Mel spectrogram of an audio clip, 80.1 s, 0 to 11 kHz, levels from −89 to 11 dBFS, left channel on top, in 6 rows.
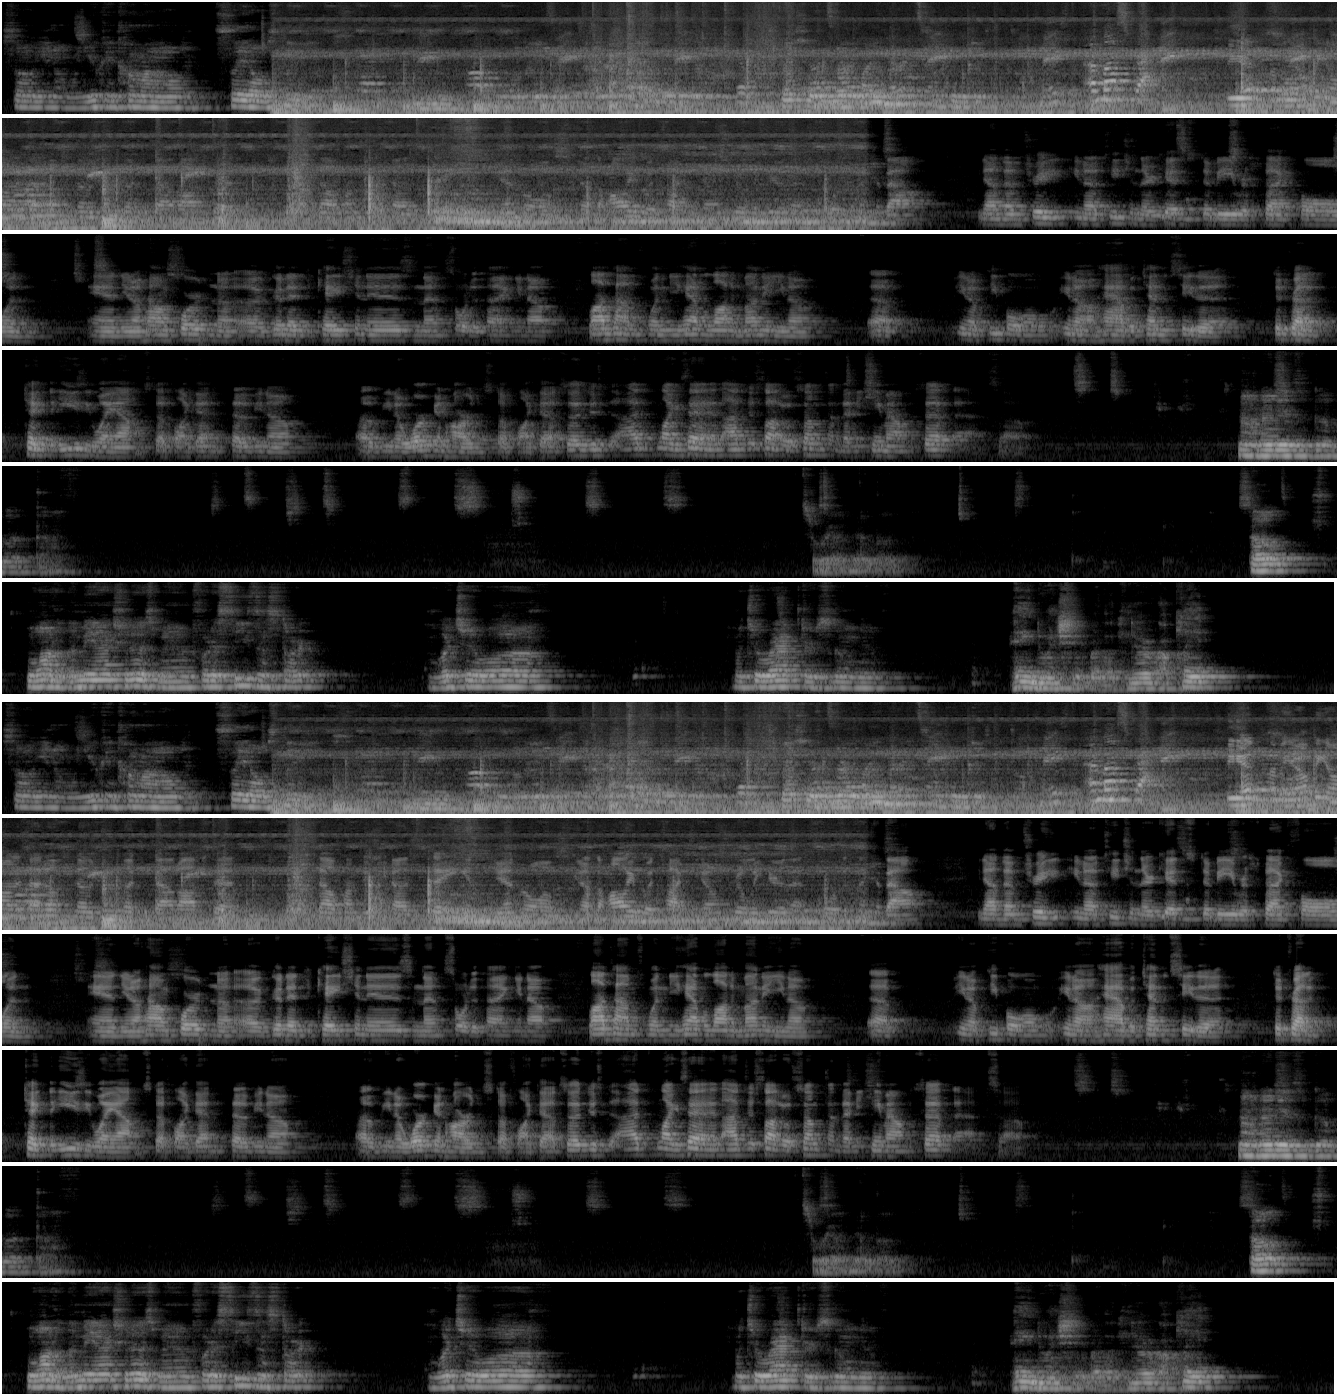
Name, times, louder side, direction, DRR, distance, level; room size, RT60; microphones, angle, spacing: voice 1, 0.0-3.5 4.9-6.5 7.6-10.5 21.9-22.1 52.4-54.0 61.4-62.3 65.9-66.2 66.5-66.6 67.0-69.8 71.0-72.1 74.1-75.5, right 1 dB, 5° right, -4 dB, 0.9 m, -37 dB
sound 1, 2.7-22.0, left 1 dB, 15° left, 0.7 m, -35 dB
voice 2, 4.1-4.5 6.1-6.2 18.9-19.0 20.5-20.7 21.7-21.8 27.6-27.7 48.7-48.8 50.8-51.2 52.8-52.9 55.8-55.9 56.2-56.4 56.6-56.7 57.4-57.5 57.9-58.2 58.5-58.6 59.2-59.4 60.0-60.2 61.6-61.7 65.8-65.9 76.8-78.7, left 2 dB, 35° left, 1 dB, 1.2 m, -39 dB
voice 3, 12.2-22.5 23.1-27.0 27.6-32.1 32.6-34.7 35.4-35.6 36.2-38.9 39.4-39.8 40.3-42.9 43.6-50.3, right 3 dB, 45° right, 9 dB, 0.6 m, -39 dB
10.5 x 4.0 x 4.9 m, 0.72 s
head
